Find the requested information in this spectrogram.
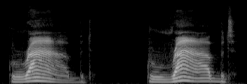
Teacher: Here the a is not clipped because it comes before a voiced zvonky b.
